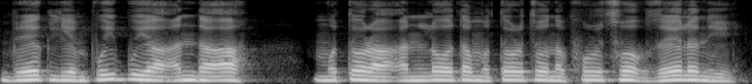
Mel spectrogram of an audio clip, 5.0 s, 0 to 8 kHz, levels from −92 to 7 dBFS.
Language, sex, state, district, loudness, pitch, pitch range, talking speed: Mizo, male, Mizoram, Aizawl, -15 LUFS, 145 Hz, 140-155 Hz, 240 wpm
